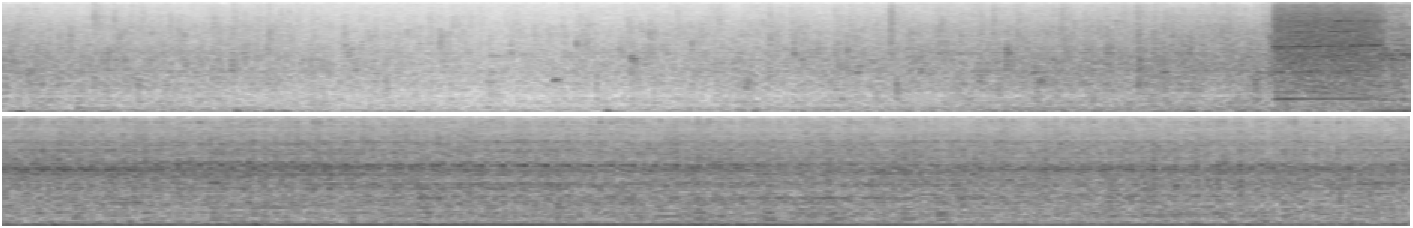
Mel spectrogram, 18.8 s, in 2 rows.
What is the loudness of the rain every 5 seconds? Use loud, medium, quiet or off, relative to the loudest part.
medium, loud, loud, loud.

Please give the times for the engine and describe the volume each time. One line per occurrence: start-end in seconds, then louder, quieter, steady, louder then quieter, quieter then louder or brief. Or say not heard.
8.4-18.7 steady.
